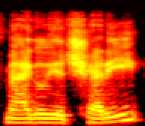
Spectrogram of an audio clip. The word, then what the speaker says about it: Magliochetti: We have a special guest today, buddy of mine, Geoff Magliochetti from the Elite Sports New York, who is a New York Jets beat reporter.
